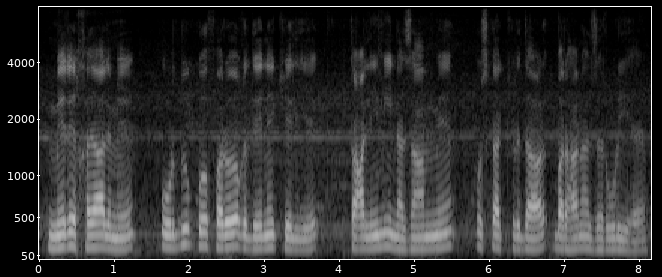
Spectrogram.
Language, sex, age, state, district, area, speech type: Urdu, male, 30-45, Bihar, Madhubani, rural, spontaneous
